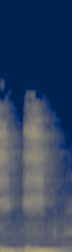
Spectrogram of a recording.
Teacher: la S, que justamente hace un sonido z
